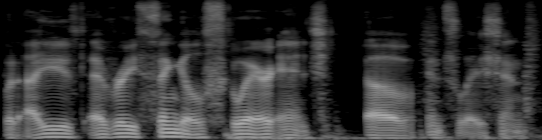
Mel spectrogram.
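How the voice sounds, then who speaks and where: A man's voice: very deep voice, animated, unhurried, gravelly, fairly bright tone, no room sound. A young man with a nasal voice vlogging casually about his off-grid cabin, rambling with lots of fillers and restarts. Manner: rambling, laid-back, many fillers and restarts. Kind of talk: casual talk to camera. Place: outdoors at an off-grid cabin property.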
